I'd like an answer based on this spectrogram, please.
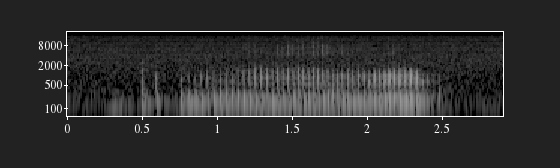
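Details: Morning snore from a French Bulldog: a couple of short soft snorts, then a sustained vibrating, buzzy rattle of about two seconds that swells toward the end and cuts off.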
